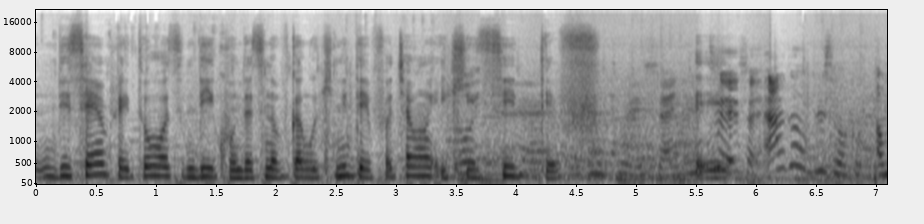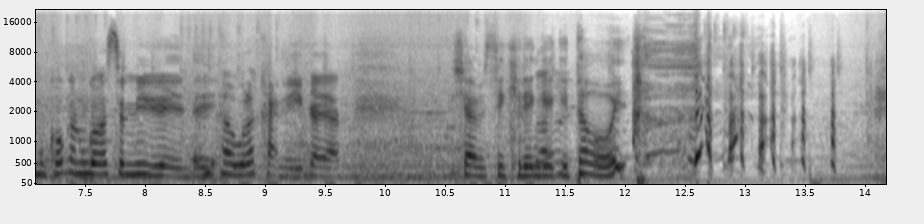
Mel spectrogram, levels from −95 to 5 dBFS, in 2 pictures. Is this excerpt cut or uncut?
uncut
